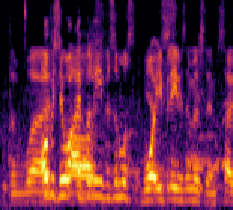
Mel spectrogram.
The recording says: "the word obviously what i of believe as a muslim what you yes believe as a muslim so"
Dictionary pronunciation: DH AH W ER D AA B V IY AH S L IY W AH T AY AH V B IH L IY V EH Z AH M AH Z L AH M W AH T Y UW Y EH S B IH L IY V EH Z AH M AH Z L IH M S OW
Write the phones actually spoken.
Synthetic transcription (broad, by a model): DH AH W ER AA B V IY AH S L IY W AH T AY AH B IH L IY V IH Z AH M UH Z L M W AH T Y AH B IH L IY V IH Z AH M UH Z L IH M S OW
